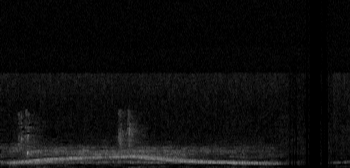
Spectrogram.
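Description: A faint siren wailing, its pitch rising smoothly for under two seconds and then falling away until it fades out about three and a half seconds in.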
